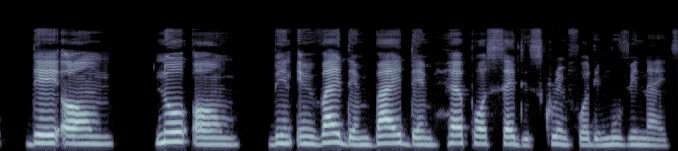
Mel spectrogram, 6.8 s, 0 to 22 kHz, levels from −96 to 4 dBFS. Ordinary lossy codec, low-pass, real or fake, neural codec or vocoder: none; 9.9 kHz; real; none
